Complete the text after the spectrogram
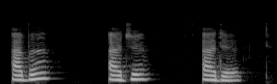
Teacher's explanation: you can hear that I'm doing the bouncing sound which we previously had on Jeeb and Ba, which in Arabic we call Qalqala.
